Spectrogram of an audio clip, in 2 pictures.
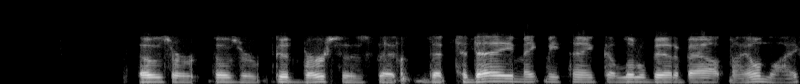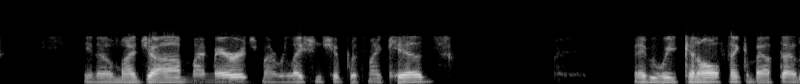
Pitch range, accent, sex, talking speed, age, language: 105-135 Hz, American, male, 140 wpm, 50-69, English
